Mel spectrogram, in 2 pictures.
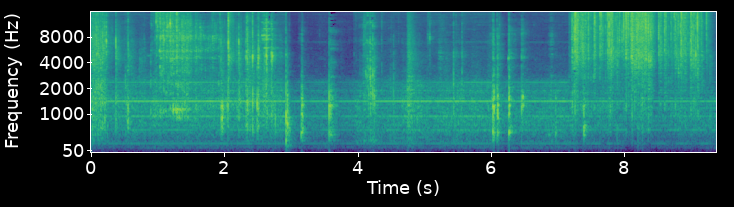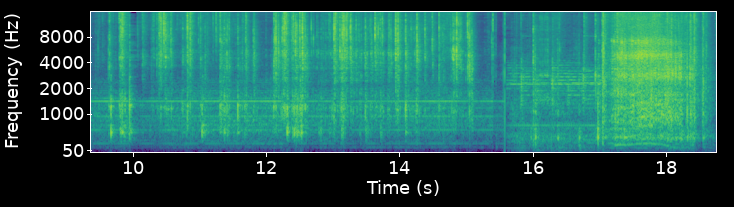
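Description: Knocks and clatters of containers, lids and ice going into a NutriBullet blender cup on a tiled counter. Near the end the NutriBullet starts blending with a steady loud whir.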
